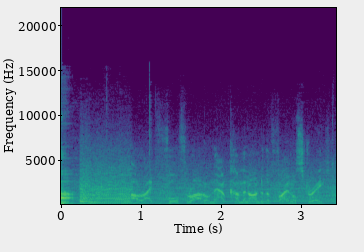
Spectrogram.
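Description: Racing car engine from the Grid 2 video game revs up and down in repeated rising and falling sweeps, with tire noise and a voice talking over it throughout.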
